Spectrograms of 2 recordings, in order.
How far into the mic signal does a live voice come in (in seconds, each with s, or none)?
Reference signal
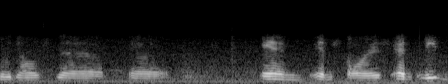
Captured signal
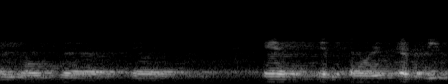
none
